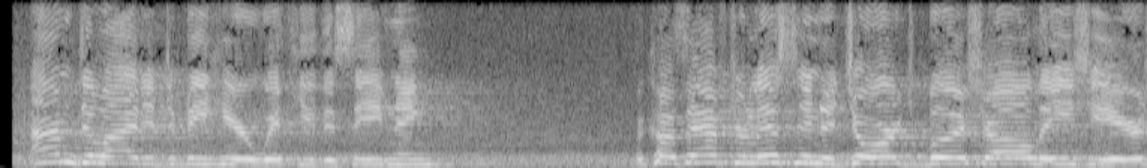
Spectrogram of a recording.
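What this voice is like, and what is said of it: Texas accent. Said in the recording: “what a real Texas accent sounds like”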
